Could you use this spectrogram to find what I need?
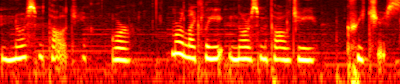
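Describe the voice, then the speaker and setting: Over music in the background, a woman with a non-native accent speaks at a moderate pace in a high voice with fairly even intonation. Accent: non-native, some mispronounced words. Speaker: scary story narrator. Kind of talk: folklore narration to camera.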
